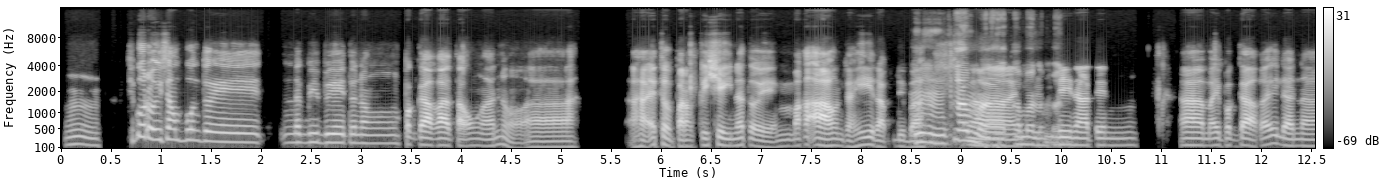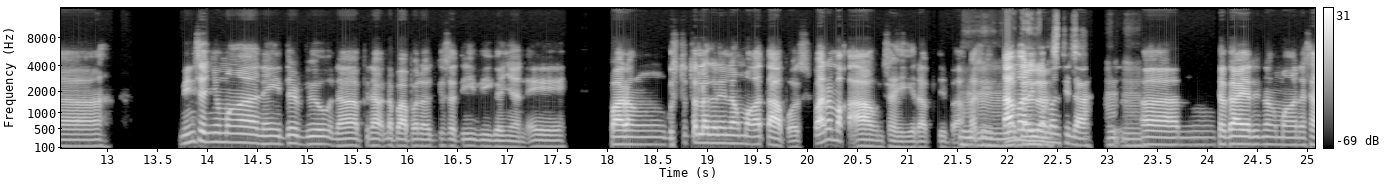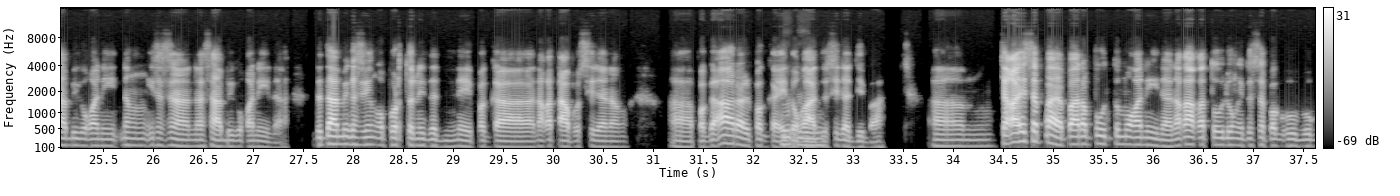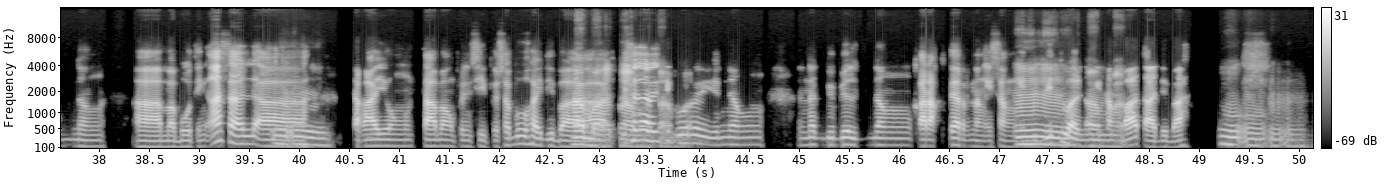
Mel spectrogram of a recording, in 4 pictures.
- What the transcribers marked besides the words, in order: tapping; in English: "cliche"
- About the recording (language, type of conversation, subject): Filipino, unstructured, Paano mo maipapaliwanag ang kahalagahan ng edukasyon sa mga kabataan?
- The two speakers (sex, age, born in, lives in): male, 25-29, Philippines, Philippines; male, 30-34, Philippines, Philippines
